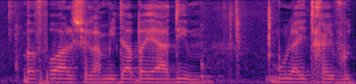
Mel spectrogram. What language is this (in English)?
Hebrew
